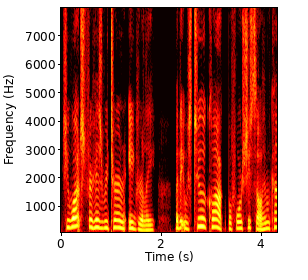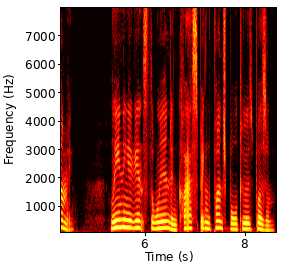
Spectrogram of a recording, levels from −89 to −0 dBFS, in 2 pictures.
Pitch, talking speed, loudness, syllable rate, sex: 220 Hz, 195 wpm, -19 LUFS, 5.4 syllables/s, female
